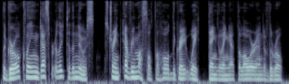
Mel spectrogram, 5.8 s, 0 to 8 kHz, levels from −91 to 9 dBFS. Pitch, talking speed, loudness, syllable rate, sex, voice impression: 130 Hz, 240 wpm, -19 LUFS, 6.6 syllables/s, male, very masculine, very adult-like, middle-aged, thick, slightly relaxed, slightly weak, slightly bright, soft, clear, fluent, slightly raspy, cool, intellectual, very refreshing, sincere, calm, slightly mature, friendly, reassuring, elegant, slightly wild, slightly sweet, lively, kind, slightly modest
